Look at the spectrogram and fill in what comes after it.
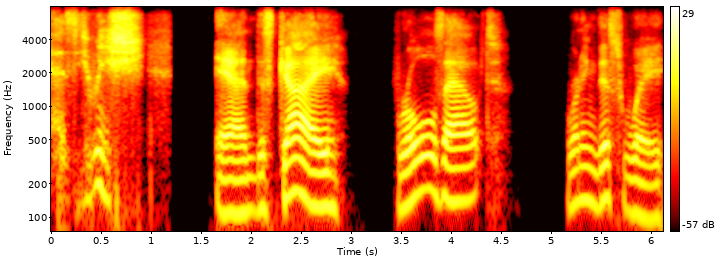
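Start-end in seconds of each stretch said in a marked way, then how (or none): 0.0-1.0 odd sing-song rasp, breathy and lilting. Narrating a game, the speaker voices a figure answering in Sylvan: strange, lilting, raspy voice. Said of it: "strange, lilting voice that's a little bit more of a rasp".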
